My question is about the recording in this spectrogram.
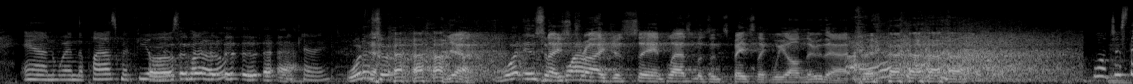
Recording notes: Live! from SF Sketchfest 2015. From the stage of San Francisco’s Nourse Theater.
